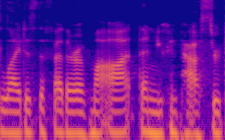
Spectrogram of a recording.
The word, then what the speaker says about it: Maat: So for my deck, I base it around an Egyptian principle called the 42 ideals of Maat. Some actually pronounce her name Mayat,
